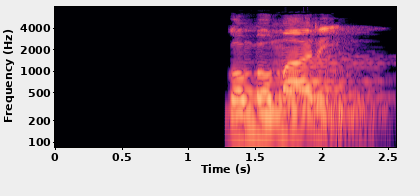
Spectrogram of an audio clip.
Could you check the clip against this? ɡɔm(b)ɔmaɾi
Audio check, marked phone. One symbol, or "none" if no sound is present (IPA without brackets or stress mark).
b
